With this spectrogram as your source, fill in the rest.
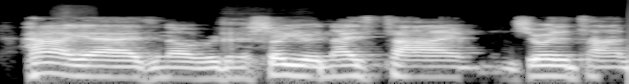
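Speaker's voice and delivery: normal talking voice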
